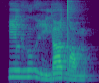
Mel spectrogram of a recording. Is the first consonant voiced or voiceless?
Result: voiced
